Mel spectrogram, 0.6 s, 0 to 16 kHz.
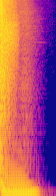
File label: C2, Jumpstyle Kick; vengeance essential club sounds-3; VEC3 Bassdrums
